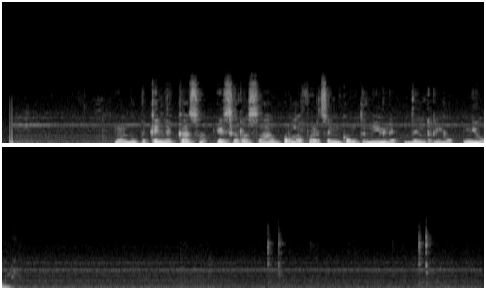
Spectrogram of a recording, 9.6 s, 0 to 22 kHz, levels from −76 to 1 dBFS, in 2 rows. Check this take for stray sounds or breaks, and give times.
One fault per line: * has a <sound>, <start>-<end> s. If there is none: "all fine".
all fine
